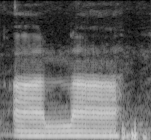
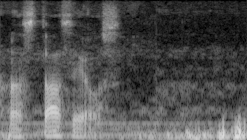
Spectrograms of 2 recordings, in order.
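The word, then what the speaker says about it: ἀναστάσεως: Resurrection is the Greek word anastaseos. Anastasios. Now, Anastasios is spelled out ANASTASEOS, or alpha with the salt breeding marker, so it's not hot.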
